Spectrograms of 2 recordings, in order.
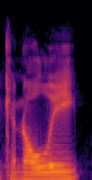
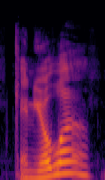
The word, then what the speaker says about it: cannula: I want to say cannoli. Why do I don't know. Cannula.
